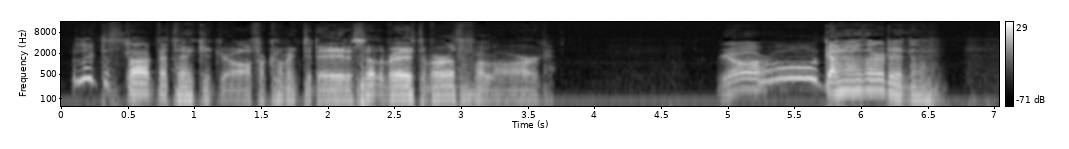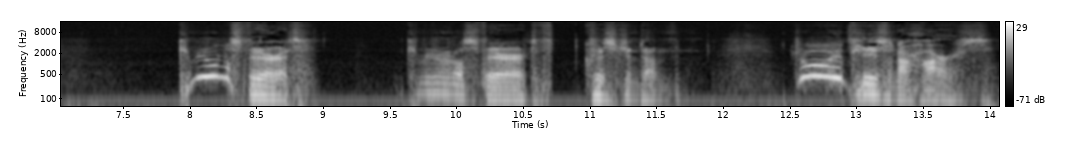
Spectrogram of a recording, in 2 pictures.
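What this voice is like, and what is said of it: Over-the-top cartoon Irish accent. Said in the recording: “That's a terrible Irish accent ... It's just over-the-top Irish cartoon accent.”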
